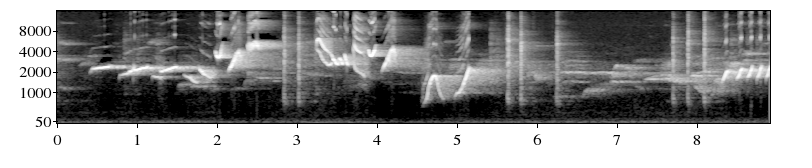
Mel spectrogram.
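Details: White-rumped shama singing hard in a competitive style with tail-flicking. Quick whistled notes lead into loud rising and falling slurs and crisp clicks, followed by softer warbling and a closing burst of rapid upslurred notes.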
